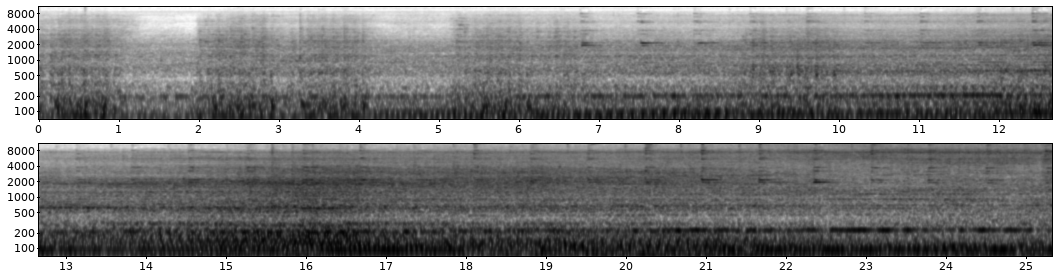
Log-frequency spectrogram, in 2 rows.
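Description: Union Pacific freight train led by diesel locomotive 6683 approaching and passing: the engine drone builds steadily louder as the locomotives draw near, with the sound of wheels on the rails.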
